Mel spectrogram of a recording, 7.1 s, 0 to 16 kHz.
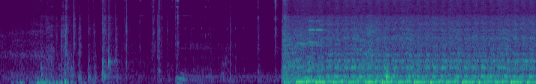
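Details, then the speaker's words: BMW E36 2.8L six, first start after engine and gearbox refit, tank emptied: cranks and runs briefly rough on brake cleaner spray; no start because fuel feed and return lines were swapped. "alright so figure out the fuel problem um a few lines were the wrong way around so feed and return were mixed up"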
